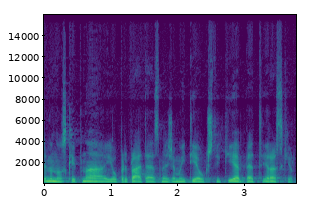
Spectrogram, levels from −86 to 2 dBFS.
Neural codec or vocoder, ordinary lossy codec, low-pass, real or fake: none; Opus, 24 kbps; 14.4 kHz; real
